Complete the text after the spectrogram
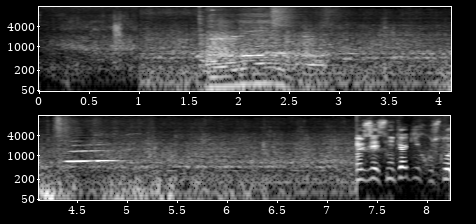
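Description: Truck engines rumble nearby.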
